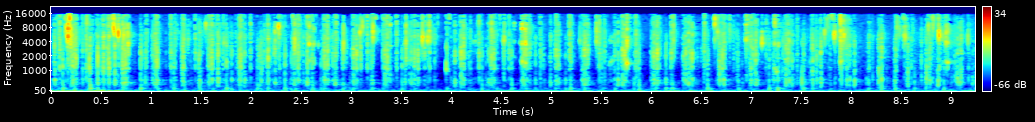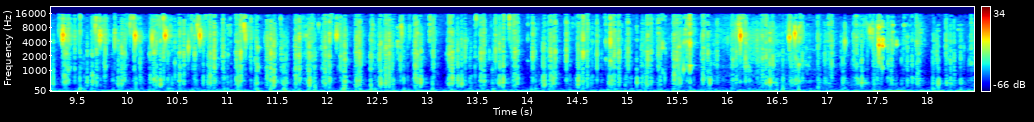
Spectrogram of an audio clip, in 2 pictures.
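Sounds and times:
wet mouth sounds with kisses and earbud nibbling: 0.0s - 18.4s.

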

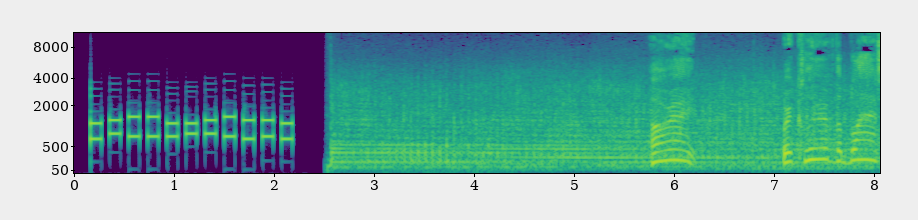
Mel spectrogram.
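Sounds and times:
telephone keypad beeps: 0.2s - 2.2s
helicopter engine and thumping rotor: 2.5s - 8.0s
speech: 5.8s - 6.4s, 7.1s - 8.0s.

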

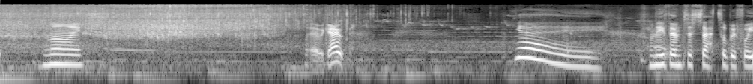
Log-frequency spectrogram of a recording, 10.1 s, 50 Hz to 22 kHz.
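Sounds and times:
water pouring over freshly sown French bean seeds: 0.0s - 6.1s
speech: 0.6s - 1.3s, 4.2s - 4.8s, 6.9s - 10.0s.

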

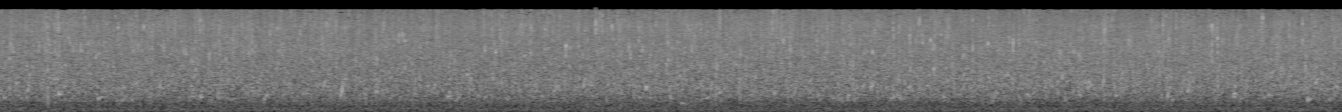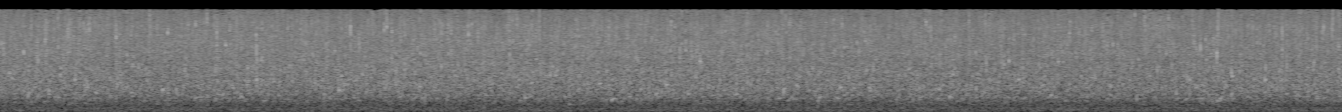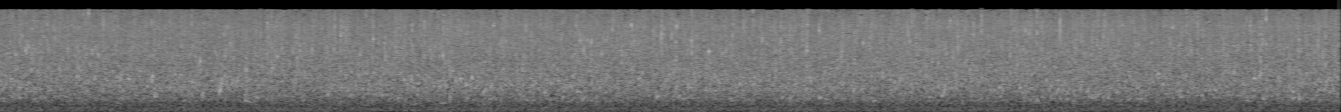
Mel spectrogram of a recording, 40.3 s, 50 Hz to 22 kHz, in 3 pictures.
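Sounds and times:
steady dense rain: 0.0s - 40.2s.

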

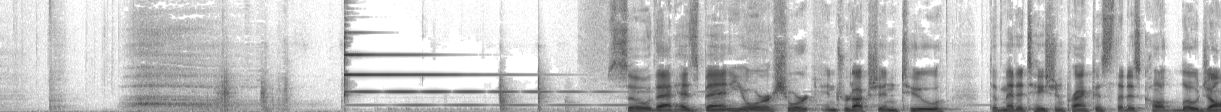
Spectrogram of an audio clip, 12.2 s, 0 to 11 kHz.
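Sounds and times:
big heavy deep breath at the close of a meditation: 1.2s - 3.3s, 9.5s - 9.9s
bright bell ding: 3.4s - 11.1s
speech: 6.3s - 12.2s.

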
